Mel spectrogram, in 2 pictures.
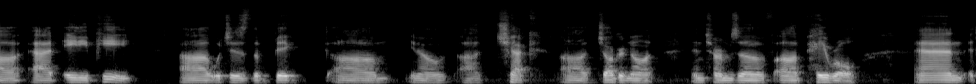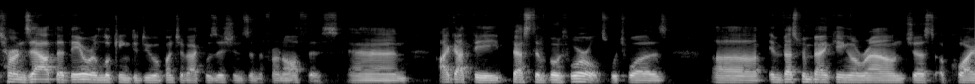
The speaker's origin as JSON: {"language": "English", "town": "Washington", "region": "District of Columbia", "country": "United States", "tie": "born or raised there", "said": "So I've been in the United States since about four. I grew up in Washington area. I went to school in the Washington area. Went to university in the Washington area, American University."}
